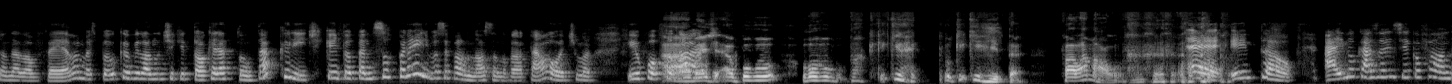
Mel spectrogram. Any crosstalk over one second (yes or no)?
no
